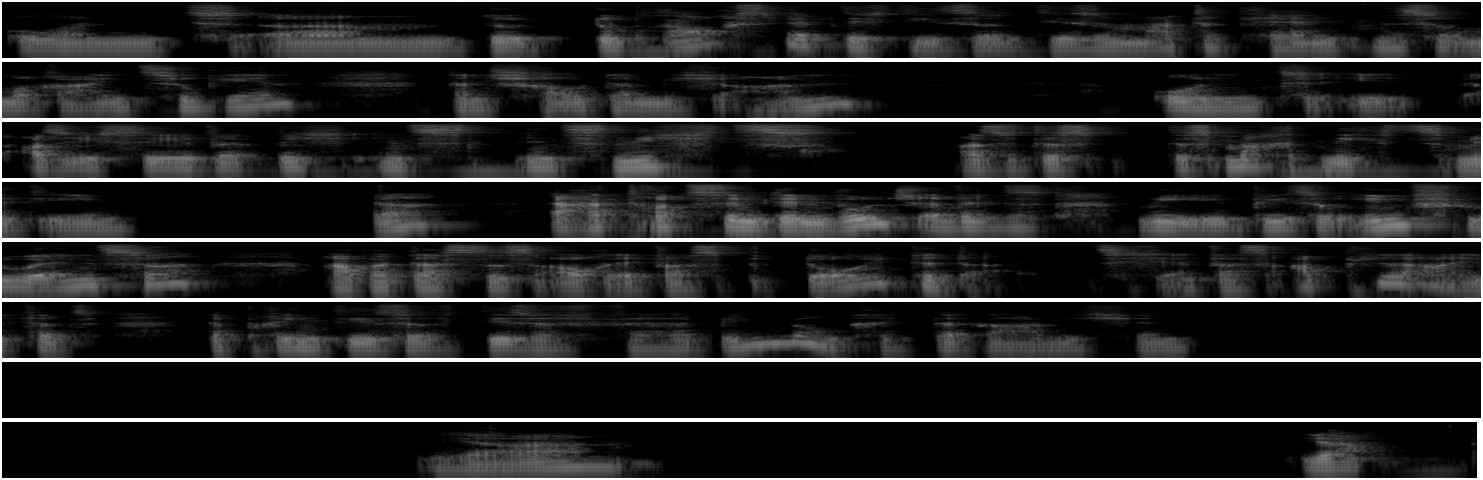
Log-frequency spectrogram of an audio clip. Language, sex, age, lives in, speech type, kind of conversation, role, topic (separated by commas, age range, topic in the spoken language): German, male, 55-59, Germany, conversation, advice, user, Wie kann ich Ablenkungen während geplanter Konzentrationsphasen im Alltag wirksam minimieren?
